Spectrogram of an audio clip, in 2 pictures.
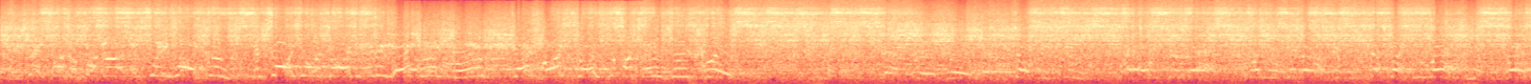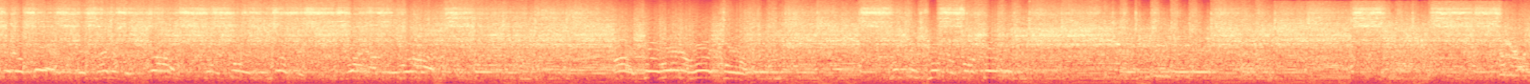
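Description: Hardcore band playing live: shouted vocals over distorted electric guitar, bass and drums, loud and unbroken.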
